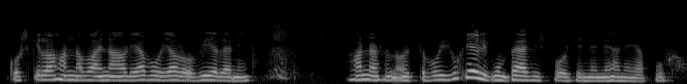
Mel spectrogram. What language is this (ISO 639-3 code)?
fin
